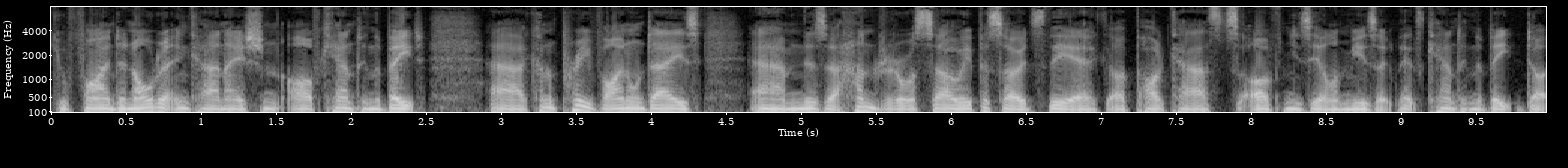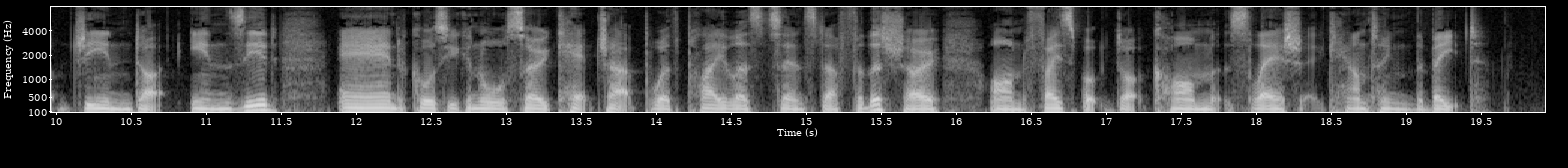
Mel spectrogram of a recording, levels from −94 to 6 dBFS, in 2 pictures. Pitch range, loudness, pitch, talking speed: 85-95 Hz, -17 LUFS, 90 Hz, 150 wpm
